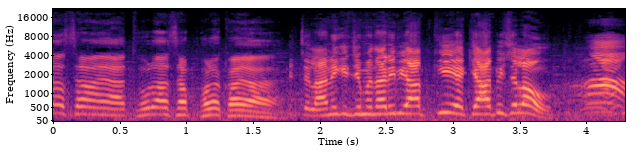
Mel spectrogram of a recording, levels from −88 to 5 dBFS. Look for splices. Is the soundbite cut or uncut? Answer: cut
